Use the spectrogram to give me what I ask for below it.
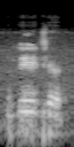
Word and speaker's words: ledger: ठीक, same to का हम फर्स्ट चैप्टर करने जा रहे हैं कौन सा, लेजर। लेजर का डी साइलेंट है, याद रखना डी साइलेंट।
